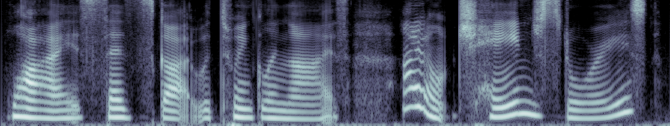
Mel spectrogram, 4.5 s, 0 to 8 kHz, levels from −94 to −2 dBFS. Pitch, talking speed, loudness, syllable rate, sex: 225 Hz, 135 wpm, -19 LUFS, 3.4 syllables/s, female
